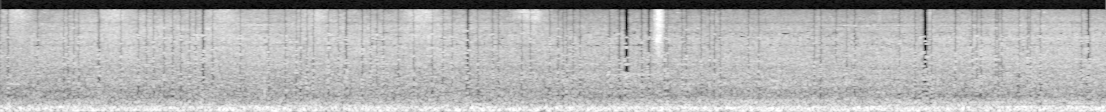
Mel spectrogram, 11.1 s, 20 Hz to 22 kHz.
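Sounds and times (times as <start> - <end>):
low rumble of road traffic: 0.0 - 11.0.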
